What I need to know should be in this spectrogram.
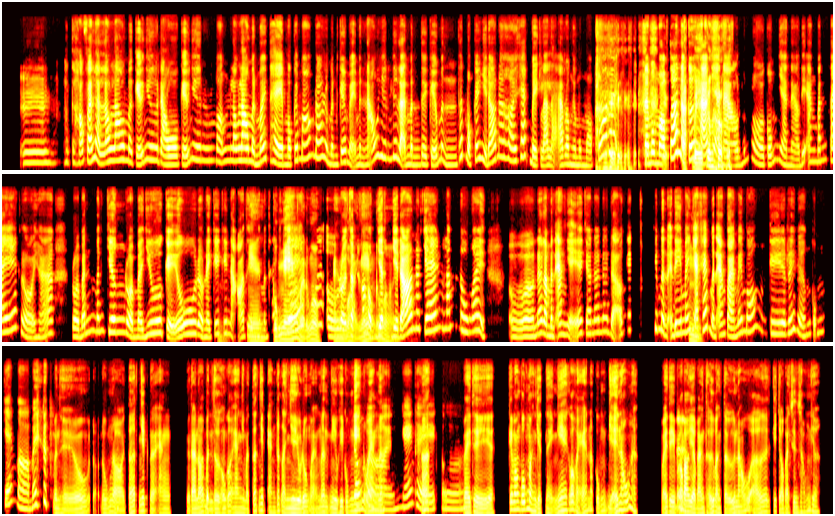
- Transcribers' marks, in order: laughing while speaking: "Ừ"; laughing while speaking: "hông?"; tapping; chuckle
- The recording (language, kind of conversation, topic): Vietnamese, podcast, Món ăn nào khiến bạn nhớ về quê hương nhất?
